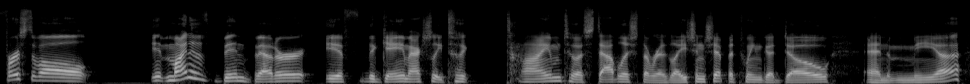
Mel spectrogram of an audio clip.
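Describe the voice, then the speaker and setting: A man giving rambling, opinionated game commentary in a blunt, exasperated, sweary and halting manner. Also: medium pitch, fairly bright tone, clean tone, no echo, clean studio sound. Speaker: video game reviewer.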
